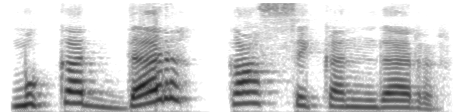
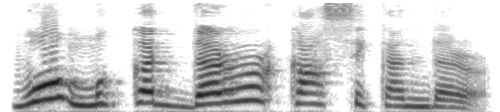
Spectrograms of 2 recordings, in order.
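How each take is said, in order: First: Slow मुकद्दर का सिकंदर with a plain tapped Hindi r; proper Hindi. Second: Slow वो मुकद्दर का सिकंदर with a curled English r; mock English r. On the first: Shown as a demonstration. Teacher shows pupils the proper Hindi r. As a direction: say it as a Hindi word, no English r. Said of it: "Hindi word है". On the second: Teacher mocks singer's English accent in Hindi song. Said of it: "English का जो आर था वहां घुसा दिया".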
